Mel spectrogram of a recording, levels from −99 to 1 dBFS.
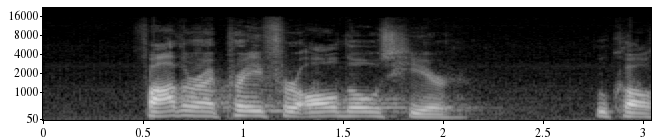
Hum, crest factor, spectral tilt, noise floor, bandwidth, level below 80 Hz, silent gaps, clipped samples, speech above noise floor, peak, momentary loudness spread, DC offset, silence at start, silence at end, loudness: none; 20 dB; -6.5 dB/octave; -66 dBFS; 13.5 kHz; -72 dBFS; none; under 0.1%; 40 dB; -8 dBFS; 12 LU; under 0.1%; 0.5 s; 0 s; -27 LUFS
